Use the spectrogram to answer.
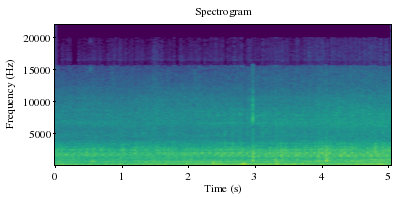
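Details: Mazda B1800 / Ford Courier pickup with VW diesel swap, started after about five months sitting, no hood, exhaust not yet built: steady, slightly uneven unmuffled diesel clatter settling into even idle after clean start; normal diesel idle.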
